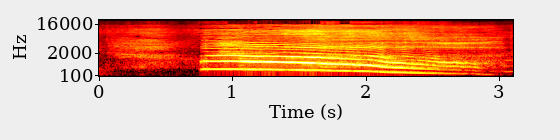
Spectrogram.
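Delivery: loud, high, falling stretched yawn sound; big yawn. Shown as a demonstration. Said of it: "Yawn with me".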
